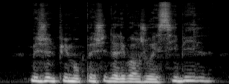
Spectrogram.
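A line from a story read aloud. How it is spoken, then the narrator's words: Exclaimed. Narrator (French): s'écria-t-il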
